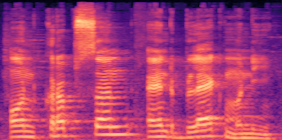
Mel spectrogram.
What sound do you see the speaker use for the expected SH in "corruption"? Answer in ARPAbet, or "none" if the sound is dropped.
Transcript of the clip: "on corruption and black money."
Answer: S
